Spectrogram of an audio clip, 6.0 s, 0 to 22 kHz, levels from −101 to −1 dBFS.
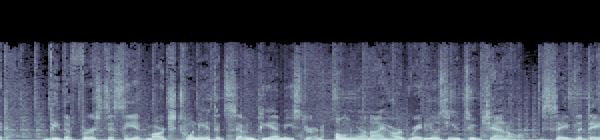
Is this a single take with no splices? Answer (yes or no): yes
